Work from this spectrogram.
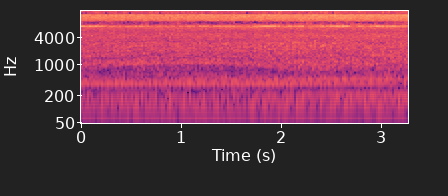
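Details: Diesel fire pump during weekly half-hour test run, recorded in the loud pump room: loud, steady diesel drone with constant pitch and no knocks or surging, running normally.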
